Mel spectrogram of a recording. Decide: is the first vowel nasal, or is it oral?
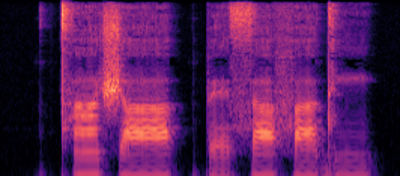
nasal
